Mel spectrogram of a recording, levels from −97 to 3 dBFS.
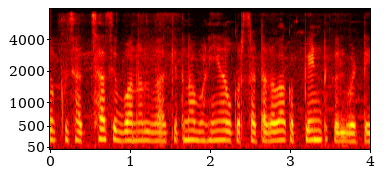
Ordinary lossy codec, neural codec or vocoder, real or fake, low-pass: none; none; real; 7.2 kHz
